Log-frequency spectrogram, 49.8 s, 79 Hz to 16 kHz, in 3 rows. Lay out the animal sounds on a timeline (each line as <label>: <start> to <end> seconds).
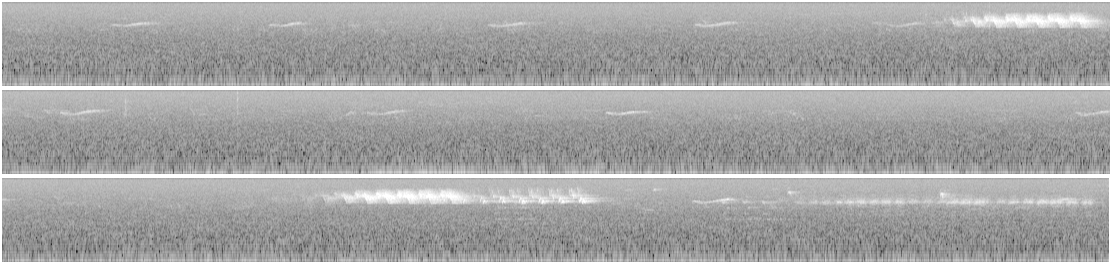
Eastern Wood-Pewee (Contopus virens): 1.4 to 2.4 seconds
Eastern Wood-Pewee (Contopus virens): 3.9 to 4.7 seconds
Eastern Wood-Pewee (Contopus virens): 7.2 to 8.1 seconds
Eastern Wood-Pewee (Contopus virens): 10.2 to 11.1 seconds
Eastern Wood-Pewee (Contopus virens): 12.9 to 13.9 seconds
Ovenbird (Seiurus aurocapilla): 13.6 to 16.5 seconds
Eastern Wood-Pewee (Contopus virens): 17.1 to 18.2 seconds
Eastern Wood-Pewee (Contopus virens): 21.7 to 22.8 seconds
Eastern Wood-Pewee (Contopus virens): 25.4 to 26.5 seconds
Eastern Wood-Pewee (Contopus virens): 32.5 to 33.7 seconds
Ovenbird (Seiurus aurocapilla): 37.7 to 42.3 seconds
Eastern Wood-Pewee (Contopus virens): 43.5 to 44.4 seconds
Blue Jay (Cyanocitta cristata): 44.0 to 45.0 seconds
Black-capped Chickadee (Poecile atricapillus): 45.0 to 49.8 seconds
